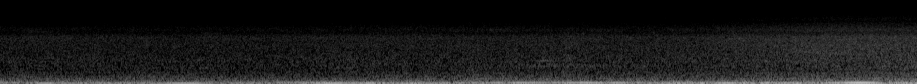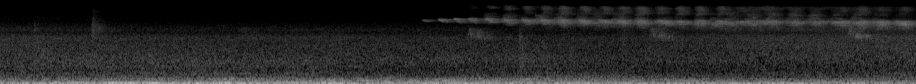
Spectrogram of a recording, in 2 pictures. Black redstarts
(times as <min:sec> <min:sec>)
0:13.4 0:18.3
